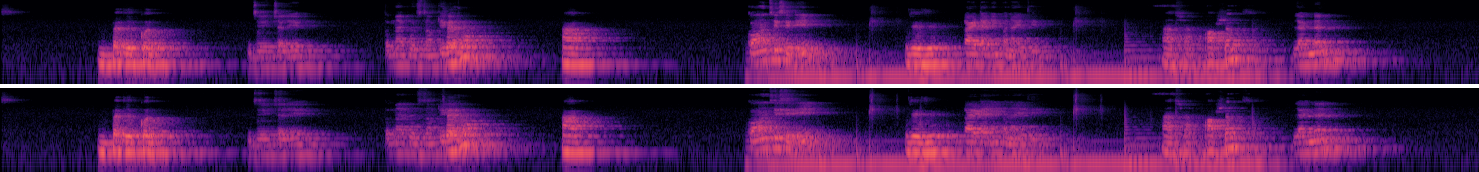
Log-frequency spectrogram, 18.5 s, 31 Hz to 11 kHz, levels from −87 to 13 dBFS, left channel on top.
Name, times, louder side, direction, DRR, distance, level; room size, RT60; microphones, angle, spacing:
voice 1, 1.2-2.0 5.6-5.9 7.0-7.3 11.3-11.7 14.5-15.5, equal, 20° right, -1 dB, 1.7 m, -27 dB
voice 2, 3.1-3.8 4.8-5.8 9.3-10.2 12.0-13.0 16.1-16.7, left 1 dB, 40° left, -2 dB, 3.1 m, -32 dB
sound 1, 9.3-15.8, right 1 dB, 70° right, 0.9 m, -42 dB
18.5 x 12.5 x 3.6 m, 1.1 s
head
